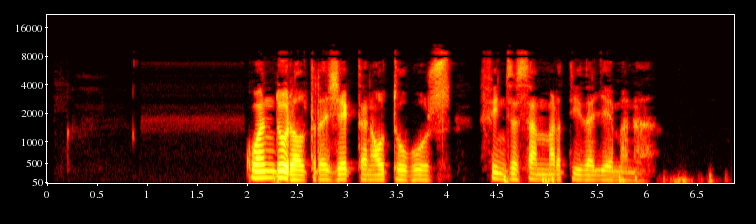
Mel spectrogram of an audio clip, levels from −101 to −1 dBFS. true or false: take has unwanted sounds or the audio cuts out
false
